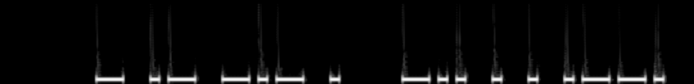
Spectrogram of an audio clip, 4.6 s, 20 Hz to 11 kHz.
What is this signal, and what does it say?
Morse code, heard as a keyed tone, about 21 wpm, 700 Hz. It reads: TAKE DEEP
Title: Easy Sentences with Hints - 20wpm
